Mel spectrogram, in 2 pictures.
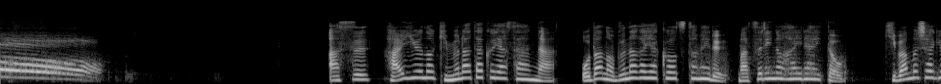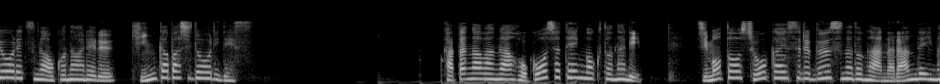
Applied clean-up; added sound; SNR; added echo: neural mask model RNNoise.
